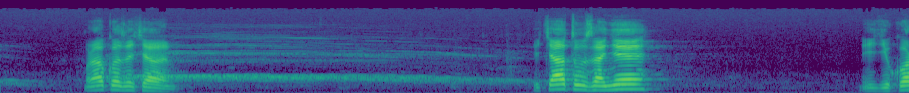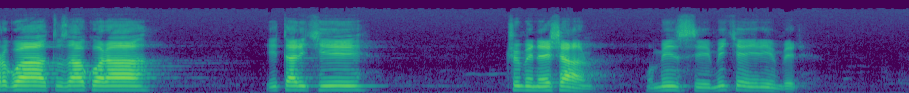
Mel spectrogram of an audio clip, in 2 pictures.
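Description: A man speaks with animation into a microphone, heard through loudspeakers, in short bursts with pauses.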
